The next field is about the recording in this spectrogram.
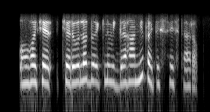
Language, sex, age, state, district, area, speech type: Telugu, female, 18-30, Andhra Pradesh, Vizianagaram, rural, conversation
